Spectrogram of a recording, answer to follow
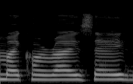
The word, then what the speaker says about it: mycorrhizae: that in this forum everybody uses the term mycorrhizae they pronounce it properly Nobody messes it up no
